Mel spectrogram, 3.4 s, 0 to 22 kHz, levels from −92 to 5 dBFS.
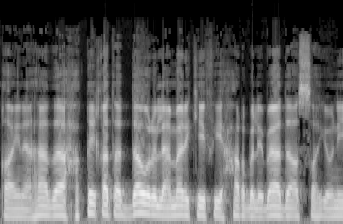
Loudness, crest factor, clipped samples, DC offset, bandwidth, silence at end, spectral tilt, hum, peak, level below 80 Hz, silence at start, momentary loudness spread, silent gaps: -12 LUFS; 12 dB; under 0.1%; under 0.1%; 13.5 kHz; 0 s; -5.5 dB/octave; none; 0 dBFS; -40 dBFS; 0 s; 6 LU; none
